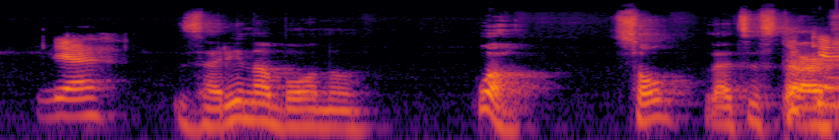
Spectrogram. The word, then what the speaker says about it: Zarinabonu: What's the correct pronunciation of it? Zarinabonu. Yeah. Zarinabonu.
